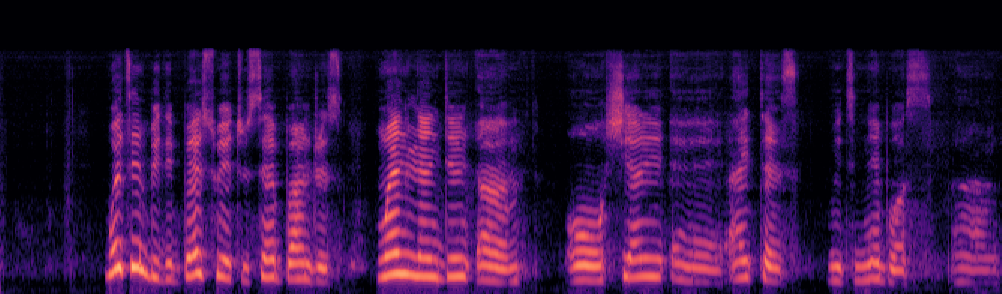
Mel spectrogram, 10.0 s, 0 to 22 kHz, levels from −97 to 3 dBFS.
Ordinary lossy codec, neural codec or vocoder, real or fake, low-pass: none; vocoder, 44.1 kHz, 128 mel bands, Pupu-Vocoder; fake; 10.8 kHz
